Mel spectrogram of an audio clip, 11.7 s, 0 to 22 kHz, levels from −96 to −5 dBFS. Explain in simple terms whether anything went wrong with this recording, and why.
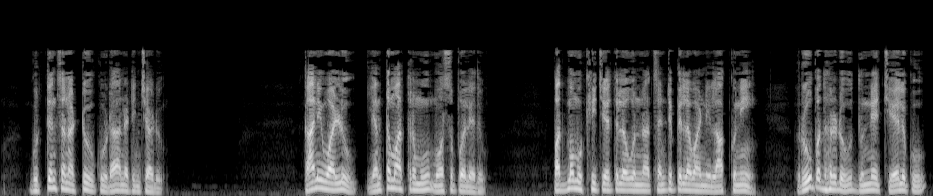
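Throughout the speech, the sound is dull, with nothing above 7.6 kHz, and carries a smeared, plainly audible watery roughness. That roughness, beyond plain muffling, points to AAC compression, likely squeezed too hard, so fine detail was thrown away and partly smudged.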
